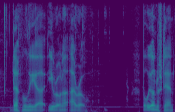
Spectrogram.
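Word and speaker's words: Iroh: And then I know I know I said Ero sorry sorry phonetically phonetically if we're thinking about the Eastern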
